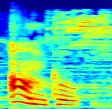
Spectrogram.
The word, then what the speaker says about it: uncle: Або, наприклад, слово uncle, дядечко, теж починається літерою, а вимовляється а.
